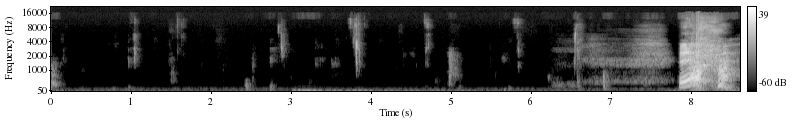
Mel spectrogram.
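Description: A single loud sneeze, brought on by tasting a smoky whiskey, bursts out near the end, preceded by a few quiet clicks and a faint drawn-in breath in otherwise near silence.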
